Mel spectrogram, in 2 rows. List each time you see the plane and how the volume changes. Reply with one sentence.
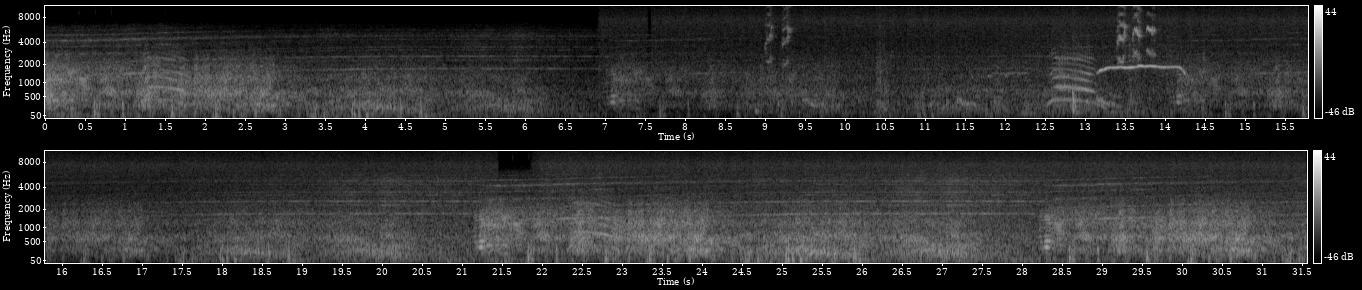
The plane can be heard from 0.0 to 31.5 s, getting quieter then louder.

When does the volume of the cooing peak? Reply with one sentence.
The loudest moment of the cooing is at 14 seconds.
